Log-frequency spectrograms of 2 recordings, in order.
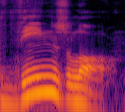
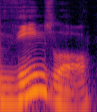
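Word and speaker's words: Wien's law: a German guy and in German the W's are pronounced like English V's so this is actually called Vines law and it tells us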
